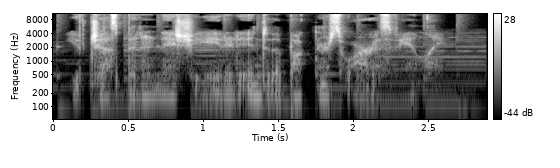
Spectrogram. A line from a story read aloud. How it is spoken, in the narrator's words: whispered in his ear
